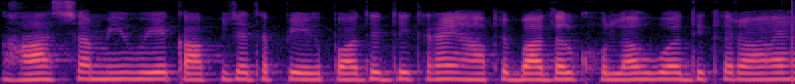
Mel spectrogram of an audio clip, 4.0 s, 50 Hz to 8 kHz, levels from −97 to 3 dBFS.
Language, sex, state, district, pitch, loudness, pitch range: Hindi, female, Bihar, East Champaran, 230 Hz, -33 LUFS, 220-235 Hz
